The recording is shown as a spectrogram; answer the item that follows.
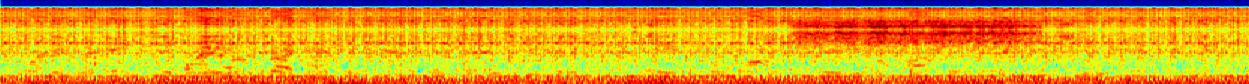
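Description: Outboard motor on a small fishing boat running steadily at trolling speed, an even low drone.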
